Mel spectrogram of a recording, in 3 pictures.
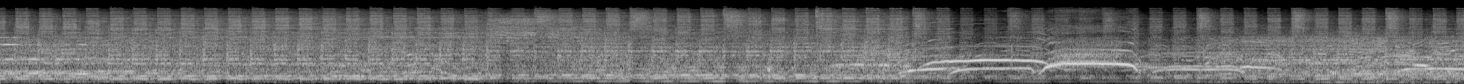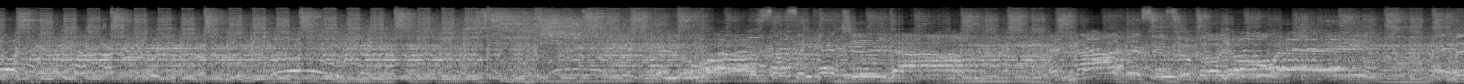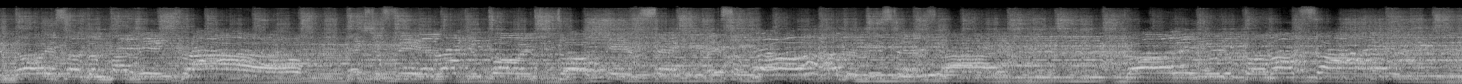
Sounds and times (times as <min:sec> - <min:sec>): Music: 0:00.0 - 0:43.9.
